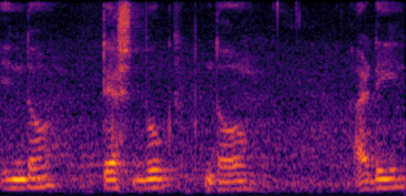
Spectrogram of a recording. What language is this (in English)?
Santali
